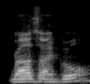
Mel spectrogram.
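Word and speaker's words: Ra's al Ghul: Raza Ghoul rhymes with cool.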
